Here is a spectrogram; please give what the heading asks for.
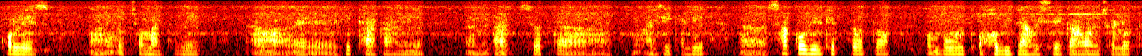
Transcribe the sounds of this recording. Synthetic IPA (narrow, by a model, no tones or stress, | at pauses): kɔlez | ṵtsɔmantʰɔmi | xikʰːaɹkaɹanɛ | ta̰ɹpi̥sɔt | a̰zikali | sakoɹiɹkʰɛtɹɔtɔ | bɔɦutʰɔxubidʱaɦojsɛɡawɔnsɔlɔt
